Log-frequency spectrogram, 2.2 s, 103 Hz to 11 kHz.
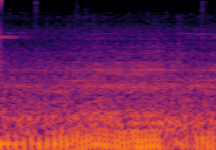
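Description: Yamaha R15 V3's single-cylinder engine running steadily at low revs while the bike is ridden slowly at about 18 km/h.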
